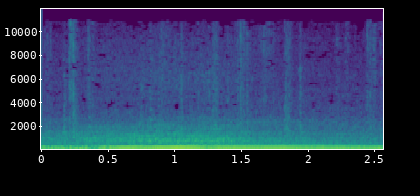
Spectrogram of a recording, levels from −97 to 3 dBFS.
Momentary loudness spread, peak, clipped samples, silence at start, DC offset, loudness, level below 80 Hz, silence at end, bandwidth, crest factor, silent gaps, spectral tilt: 6 LU; -10 dBFS; under 0.1%; 0 s; under 0.1%; -24 LUFS; -26 dBFS; 0 s; 5.6 kHz; 10 dB; none; -9 dB/octave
